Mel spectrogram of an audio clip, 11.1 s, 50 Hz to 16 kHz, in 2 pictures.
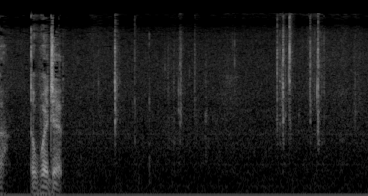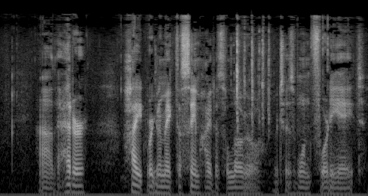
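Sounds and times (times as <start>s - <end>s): computer keyboard typing: 4.2s - 4.9s, 9.0s - 9.7s.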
